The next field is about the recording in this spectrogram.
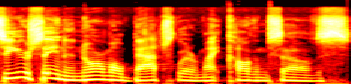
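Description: Recorded with a dry, close sound and no echo, a man speaks in a normal speaking voice at medium pitch and moderate pace, with lively intonation. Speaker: guest, returning reviewer. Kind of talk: casual chat.

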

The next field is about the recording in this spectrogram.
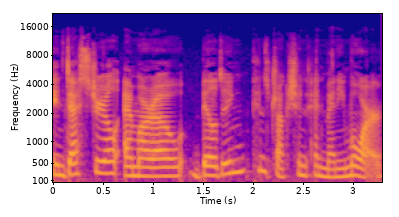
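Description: A woman with an unremarkable speaking voice talks against a quiet background. Her fairly high pitch moves with lively intonation. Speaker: podcast announcer. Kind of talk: scripted narration.

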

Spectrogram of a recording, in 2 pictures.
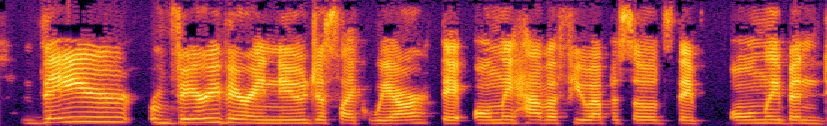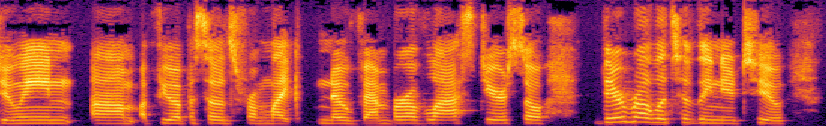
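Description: A woman uses a normal speaking voice at a medium pitch and moderate pace. Her intonation is fairly even and her loudness very even. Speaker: podcaster calling in. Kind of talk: casual chat. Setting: phone call.

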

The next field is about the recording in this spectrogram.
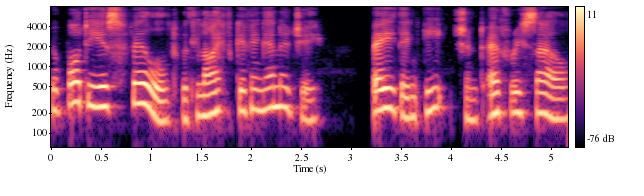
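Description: A woman speaks in a calm, gentle tone that is also dark and mellow, with lively intonation. The sound is dry and close with no echo. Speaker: hypnotherapist guiding self-hypnosis. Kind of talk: guided self-hypnosis script with soothing suggestions. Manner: slow, soft, gentle and soothing; calm, unhurried, with long pauses.

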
